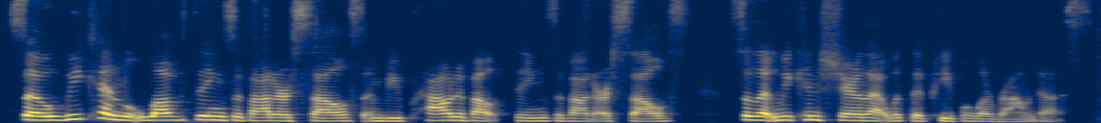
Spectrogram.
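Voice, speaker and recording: Woman doing the intro for a kids online storytime, explains stuff simply, normal middle pitch. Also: normal speed, few pauses. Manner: explanatory, addressing young children simply. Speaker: story time host. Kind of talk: spoken introduction for a children's virtual story time.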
